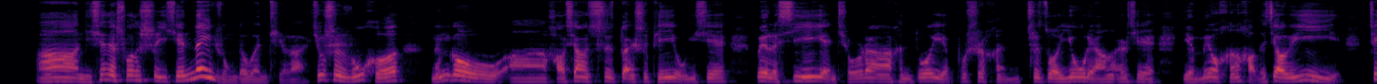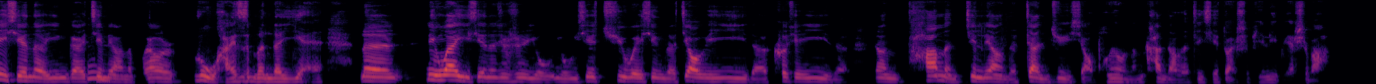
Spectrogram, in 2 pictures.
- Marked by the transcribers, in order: other background noise
- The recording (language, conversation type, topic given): Chinese, podcast, 你怎么看短视频对注意力的影响？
